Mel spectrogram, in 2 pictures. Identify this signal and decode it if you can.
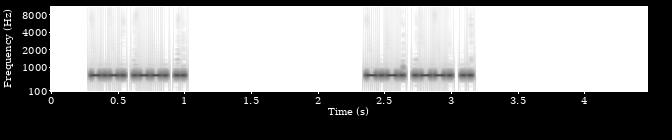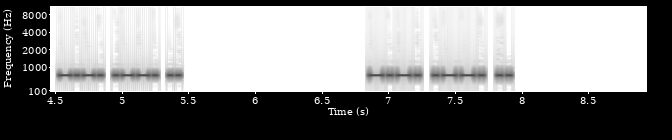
Morse code, heard as a keyed tone, about 46 wpm, 700 Hz. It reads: CPI CPI CPI CPI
